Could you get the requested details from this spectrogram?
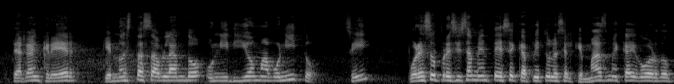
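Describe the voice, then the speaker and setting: A man with a Mexican accent, a language teacher chatting casually about a book to his viewers, animated and slangy, with frequent rhetorical questions. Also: on the high side. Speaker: language teacher and bookshop channel host. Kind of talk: casual book review to camera.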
